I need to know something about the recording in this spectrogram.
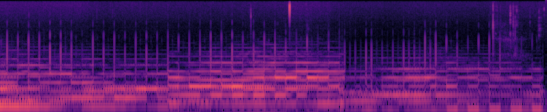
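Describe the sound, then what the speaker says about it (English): Plectrum Keys preset on the Retro Synth, played soloed through the Output Portal plugin, gives plucked, bright keyboard chords with a throbbing rhythmic pulse, shifting through three chord changes, loud and steady with no talk. "rhythmic effect happening that's actually coming from this plugin called Portal"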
